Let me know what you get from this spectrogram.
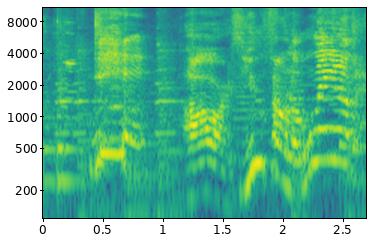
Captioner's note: laughs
